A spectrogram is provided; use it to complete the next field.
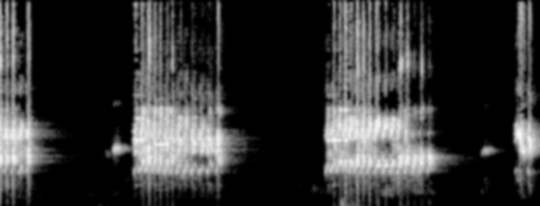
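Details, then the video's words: Oriental white-eye in wild-style full song, used to provoke other birds into singing: two dense, buzzy, high twittering bursts about a second long, each with a brief thin note before it. "SUARA PLECI GACOR NGALAS PANCING EMOSI BURUNG LAIN IKUT GACOR"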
